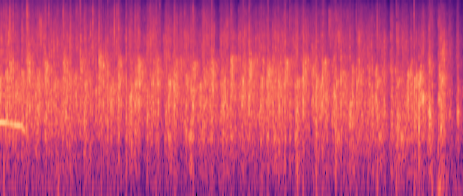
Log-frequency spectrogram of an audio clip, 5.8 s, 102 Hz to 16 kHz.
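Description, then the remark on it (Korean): Sustained applause from an audience fills the whole stretch, a dense, steady wash of many hands clapping at a loud, even level without letting up, after a tenor, soprano and pianist perform the Brindisi drinking song from Act 1 of Verdi's opera La Traviata. “다시 한번 박수 주세요”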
